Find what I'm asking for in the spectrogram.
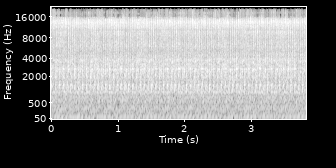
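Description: Steady idle with a fast, fairly even knock of about three beats per second over the engine drone; the knock's source can't be pinned down.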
